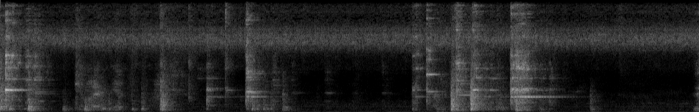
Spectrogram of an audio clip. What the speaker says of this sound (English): Listen to the clinking of the bottles there, Herr Klink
